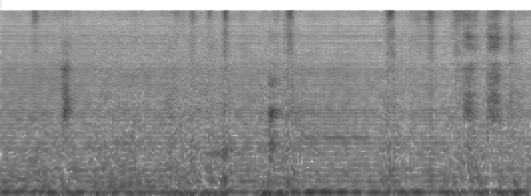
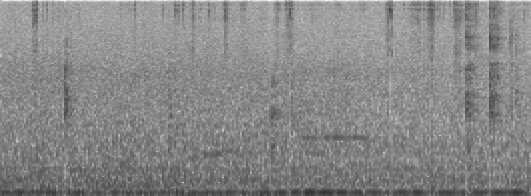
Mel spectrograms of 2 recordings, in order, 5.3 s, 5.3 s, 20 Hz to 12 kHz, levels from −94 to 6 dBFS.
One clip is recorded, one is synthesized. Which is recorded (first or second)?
second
